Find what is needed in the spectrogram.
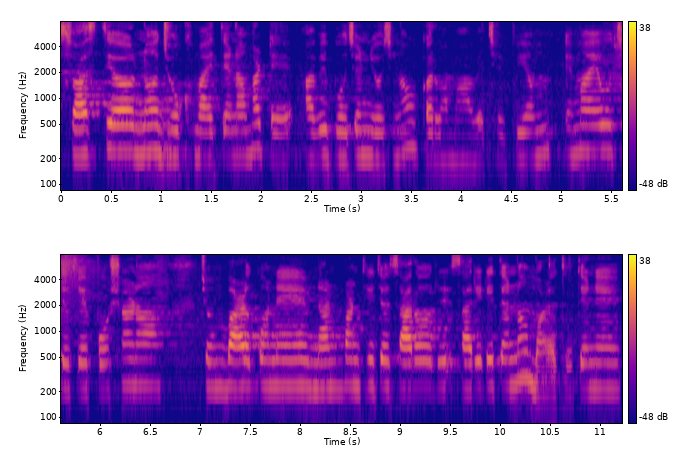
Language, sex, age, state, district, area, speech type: Gujarati, female, 18-30, Gujarat, Amreli, rural, spontaneous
